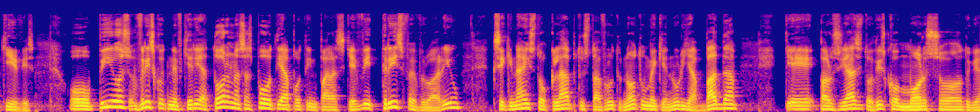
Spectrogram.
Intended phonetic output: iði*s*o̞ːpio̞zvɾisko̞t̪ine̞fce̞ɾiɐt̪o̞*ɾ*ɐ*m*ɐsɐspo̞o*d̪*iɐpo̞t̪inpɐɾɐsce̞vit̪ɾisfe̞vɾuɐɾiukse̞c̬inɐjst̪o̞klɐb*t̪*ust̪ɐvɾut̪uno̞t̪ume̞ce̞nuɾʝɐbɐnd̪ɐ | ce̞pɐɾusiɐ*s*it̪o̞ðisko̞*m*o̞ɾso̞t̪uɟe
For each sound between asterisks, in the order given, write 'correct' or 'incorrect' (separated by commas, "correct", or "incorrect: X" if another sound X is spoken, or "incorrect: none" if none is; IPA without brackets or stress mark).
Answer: correct, correct, incorrect: n, incorrect: t̪, correct, incorrect: z, correct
